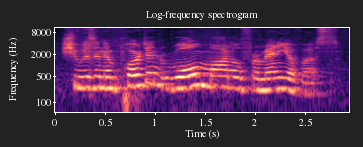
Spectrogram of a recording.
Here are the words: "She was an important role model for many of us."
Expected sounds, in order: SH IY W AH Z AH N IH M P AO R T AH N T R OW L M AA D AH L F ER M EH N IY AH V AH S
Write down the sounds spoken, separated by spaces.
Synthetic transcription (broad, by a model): SH IY W AH Z AH N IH M P AO R T N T R OW L M AA D L F ER M EH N IY AH V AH S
